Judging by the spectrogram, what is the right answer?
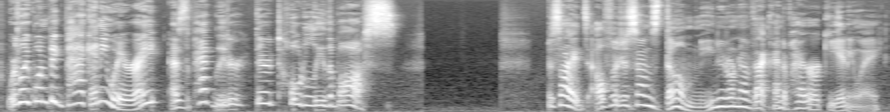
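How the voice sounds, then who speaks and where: A woman acts out a bubbly, affectionate young dog girl in an audio roleplay. Her girlish voice sits high and leaps around animatedly, with some creak at the edges. She comes across as playful, goofy and eager. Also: moderate pace, exaggerated voice. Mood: playful, insistent. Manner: excitable, playful, eager rambling. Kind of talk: ASMR roleplay audio drama.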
